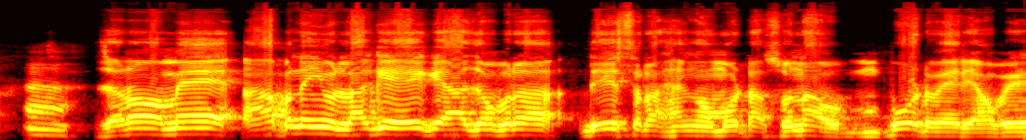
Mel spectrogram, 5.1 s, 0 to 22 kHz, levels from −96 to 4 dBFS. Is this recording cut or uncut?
uncut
